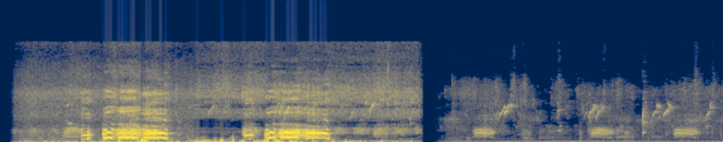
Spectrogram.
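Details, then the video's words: Free-range rooster on an organic farm crowing twice, two long harmonic crows of about a second each, with a steady low rumbling background and softer chirping bird calls after a brief pause. "Rooster sound"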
